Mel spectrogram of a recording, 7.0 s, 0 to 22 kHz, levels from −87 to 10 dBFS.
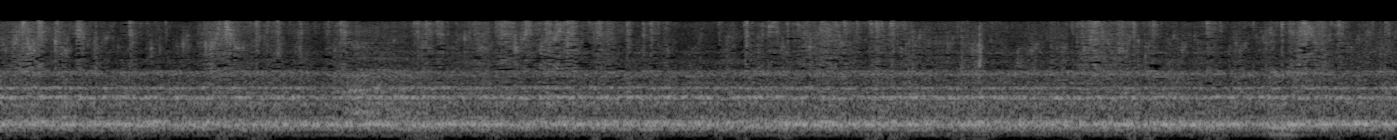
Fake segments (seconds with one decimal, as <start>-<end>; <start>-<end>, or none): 2.0-2.6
